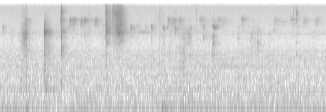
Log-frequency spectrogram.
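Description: Close-miked chewing: soft wet mouth clicks and smacks as food is eaten, with a few sharper clicks about a second in and a brief louder rustle about two seconds in.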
